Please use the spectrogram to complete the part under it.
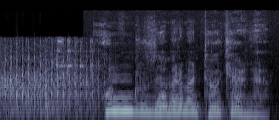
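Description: An elderly man speaks calmly and close.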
